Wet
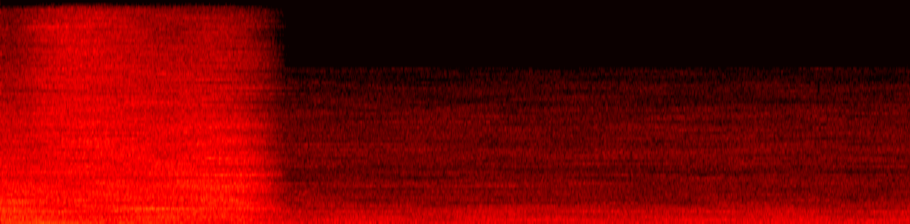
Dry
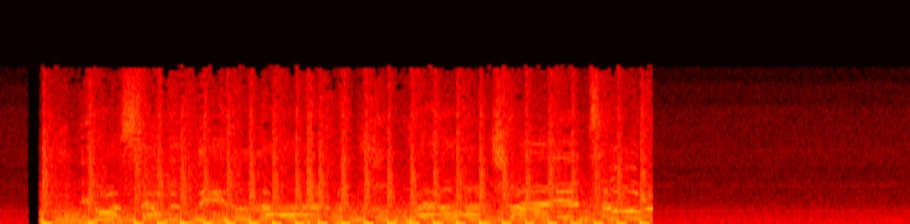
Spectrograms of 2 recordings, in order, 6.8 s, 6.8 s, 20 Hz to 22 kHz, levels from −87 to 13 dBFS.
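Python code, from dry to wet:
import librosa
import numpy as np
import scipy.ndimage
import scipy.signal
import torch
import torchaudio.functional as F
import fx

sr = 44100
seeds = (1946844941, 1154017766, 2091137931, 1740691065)

y = 10.0 ** (-31.5 / 20.0) * (np.abs((x / 10.0 ** (-31.5 / 20.0) + 3.0) % 4.0 - 2.0) - 1.0)
y = fx.paulstretch(y, sr, seeds[0], factor=17.0, window_s=0.05, from_s=4.78)
y = y * 10.0 ** (-2.0 / 20.0)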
